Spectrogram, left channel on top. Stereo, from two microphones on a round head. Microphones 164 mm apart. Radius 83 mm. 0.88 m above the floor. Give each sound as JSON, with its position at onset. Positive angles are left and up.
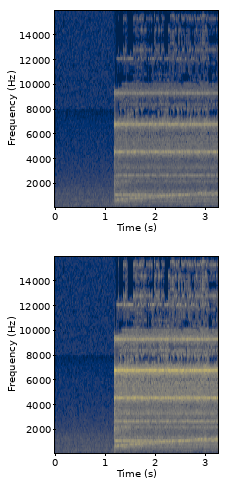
{"t": 1.2, "sound": "an alarm", "side_deg": -40, "distance_m": 0.5}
